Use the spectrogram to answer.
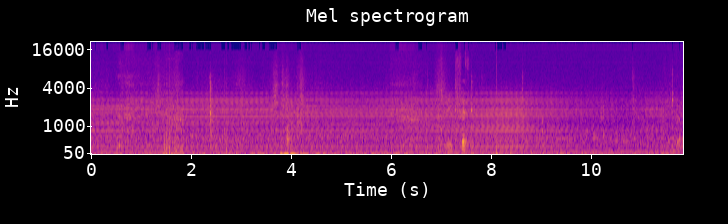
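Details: Canadian Westinghouse 683A three-band tube radio, signal generator connected, some motorboating; loud steady low mains hum with occasional crackles over weak sound; cause not confirmed; tubes appear to function, set working very poorly.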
